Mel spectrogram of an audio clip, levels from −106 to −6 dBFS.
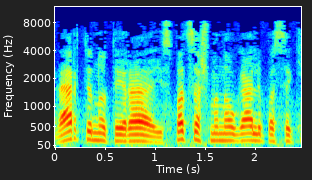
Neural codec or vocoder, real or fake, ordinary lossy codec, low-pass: none; real; MP3, 32 kbps; 9.9 kHz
